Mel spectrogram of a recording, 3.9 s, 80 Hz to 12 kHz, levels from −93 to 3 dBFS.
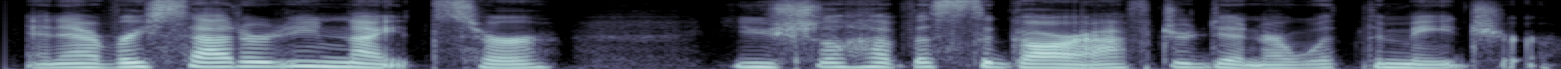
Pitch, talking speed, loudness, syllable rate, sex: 185 Hz, 230 wpm, -19 LUFS, 6.9 syllables/s, female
